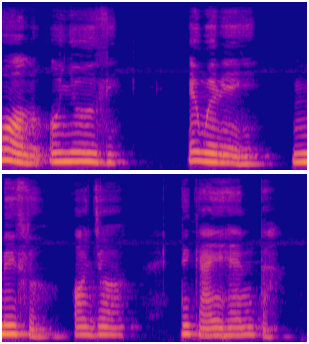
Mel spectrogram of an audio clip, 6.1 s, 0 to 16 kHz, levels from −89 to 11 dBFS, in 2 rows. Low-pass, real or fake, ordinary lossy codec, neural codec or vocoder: 14.4 kHz; fake; none; vocoder, 48 kHz, 128 mel bands, Vocos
